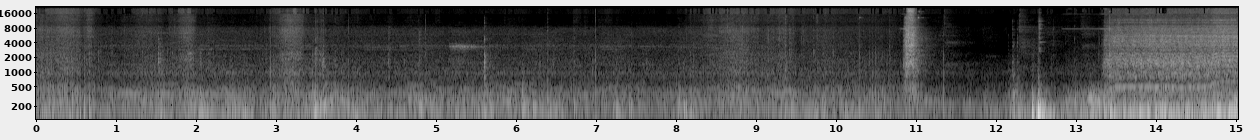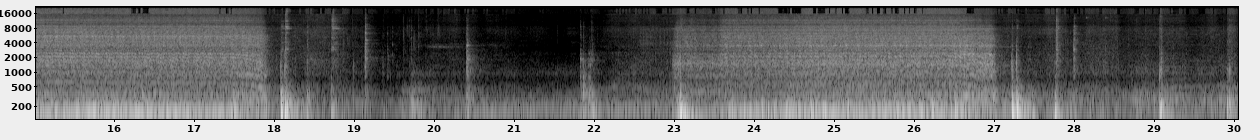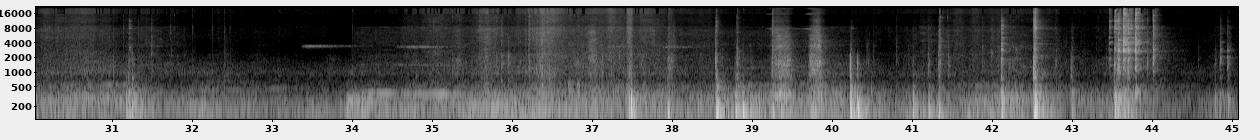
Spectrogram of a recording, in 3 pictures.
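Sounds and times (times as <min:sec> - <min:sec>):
electric drill running: 0:13.3 - 0:18.0, 0:23.0 - 0:27.1.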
